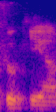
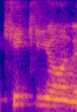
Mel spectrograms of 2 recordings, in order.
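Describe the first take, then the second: First: The first vowel is an Erasmian 'u' sound. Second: The first vowel is an anglicized 'y' sound. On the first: "what's known as an Erasmian pronunciation" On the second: "it goes into a Y"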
